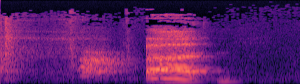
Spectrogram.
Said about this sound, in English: I wonder what those dogs are barking at.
